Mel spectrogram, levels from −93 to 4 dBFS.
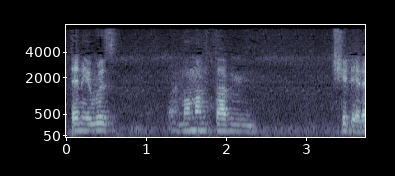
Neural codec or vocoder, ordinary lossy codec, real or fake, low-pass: codec, 16 kHz, 1.1 kbps, Voila-Tokenizer; MP3, 32 kbps; fake; 7.2 kHz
